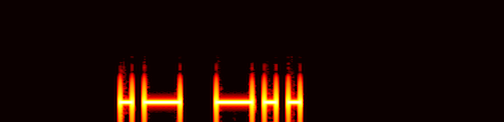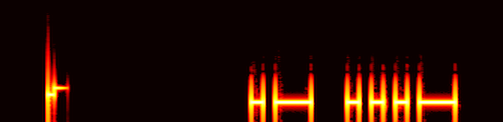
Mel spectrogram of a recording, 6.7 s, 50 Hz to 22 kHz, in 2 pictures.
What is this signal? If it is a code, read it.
Morse code, heard as a keyed tone, about 15 wpm, 700 Hz. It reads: AD AV
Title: All Cut Numbers - 2-Digit 15wpm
